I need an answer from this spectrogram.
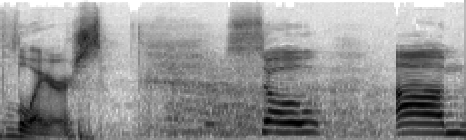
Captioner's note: audience laughs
